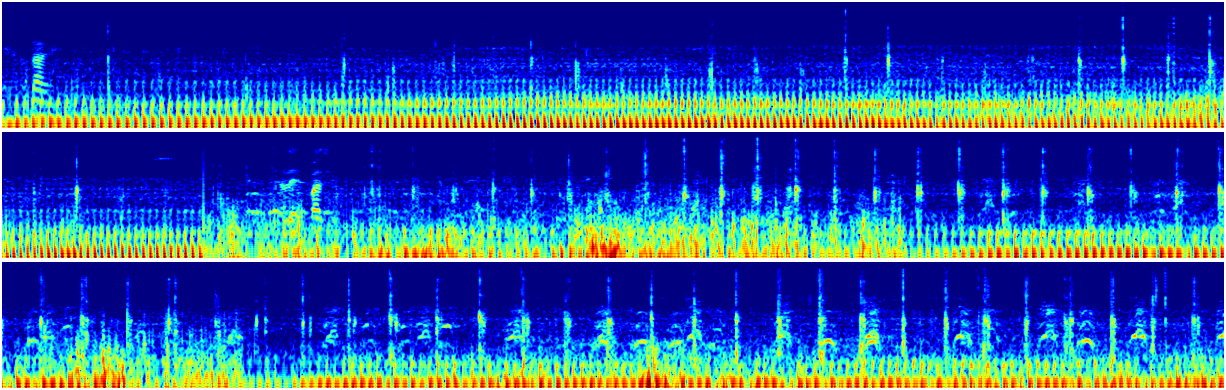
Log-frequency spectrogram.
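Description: A small motorcycle engine running at low speed while hooves clop steadily close by on the road. The engine drops away twice, leaving the quick run of hoofbeats plainer.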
